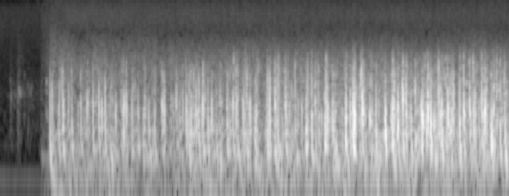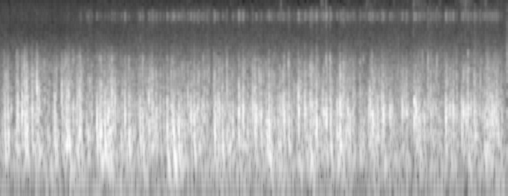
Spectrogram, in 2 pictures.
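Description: A herd of horses galloping on dirt, many hoofbeats overlapping into a steady drumming that sets in about half a second in.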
